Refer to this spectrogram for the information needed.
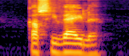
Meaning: dead
- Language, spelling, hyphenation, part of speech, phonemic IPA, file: Dutch, kassiewijle, kas‧sie‧wij‧le, adjective, /ˌkɑ.siˈʋɛi̯.lə/, Nl-kassiewijle.ogg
